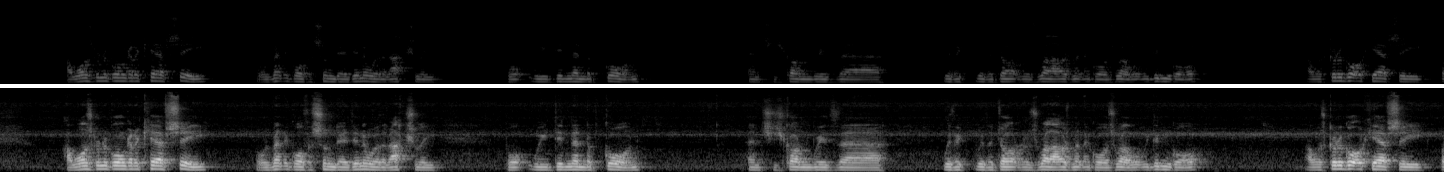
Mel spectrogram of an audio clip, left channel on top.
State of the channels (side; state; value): left; quieter; 28.4 dB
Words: I was going to go and get a KFC. I was meant to go for Sunday dinner with her actually, but we didn't end up going, and she's gone with a daughter as well. I was meant to go as well, but we didn't go. I was going to go to KFC,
